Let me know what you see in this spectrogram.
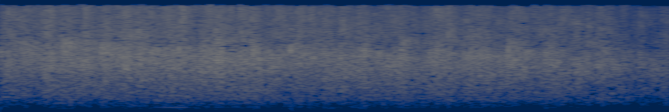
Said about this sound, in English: Give the Lord a hand clap in here, would you?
